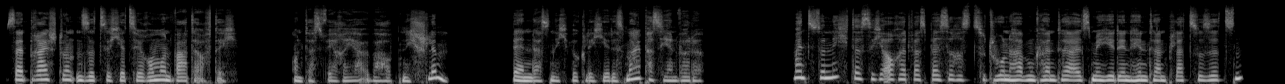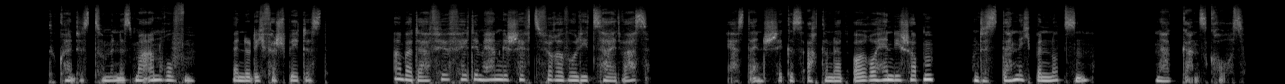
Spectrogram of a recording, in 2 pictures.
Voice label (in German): rolle nervöse frau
